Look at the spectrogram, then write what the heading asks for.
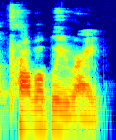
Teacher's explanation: Make the T stopped.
